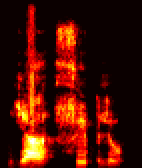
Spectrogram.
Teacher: The conjugated stem here is сыпль, and it is same for all present future forms. In they form and I form, vowel sound u follows soft consonant sound l, which is why soft vowel letter u stands for this sound u.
